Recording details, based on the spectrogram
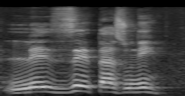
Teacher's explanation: Por ejemplo, les États-Unis, aquí tienes que pegar la S con la E, porque te dije que se pronuncia le, pero tienes que pegar las palabras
